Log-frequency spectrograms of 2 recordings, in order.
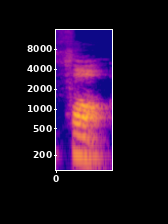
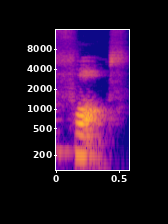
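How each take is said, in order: First: The word ends on a vowel sound. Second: The word ends with an x sound. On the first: The speaker calls it right. "it is fa" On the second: The speaker calls it wrong. "it is not fox"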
